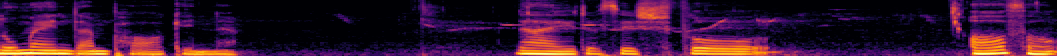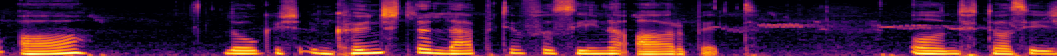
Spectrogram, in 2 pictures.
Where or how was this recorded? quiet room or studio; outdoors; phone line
outdoors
